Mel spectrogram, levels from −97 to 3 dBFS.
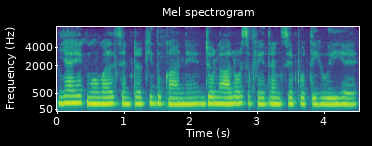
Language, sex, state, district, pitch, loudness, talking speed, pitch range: Hindi, female, Uttar Pradesh, Lalitpur, 180 Hz, -13 LUFS, 210 wpm, 175-185 Hz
